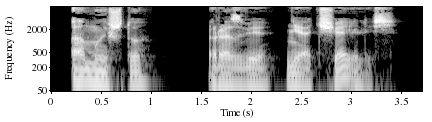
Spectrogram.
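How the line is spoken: Plain. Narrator (Russian): спросил Стилгар

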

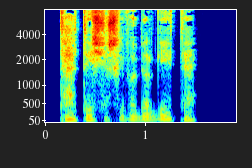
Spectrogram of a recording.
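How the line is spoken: Very quiet speech. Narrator (Russian): Она говорила очень тихо

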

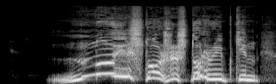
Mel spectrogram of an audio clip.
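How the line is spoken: Shouting. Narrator (Russian): закричал Пучко

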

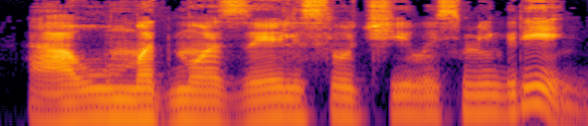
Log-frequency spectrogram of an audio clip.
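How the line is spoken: Disappointed tone, aloud. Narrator (Russian): добавил он вслух разочарованным тоном

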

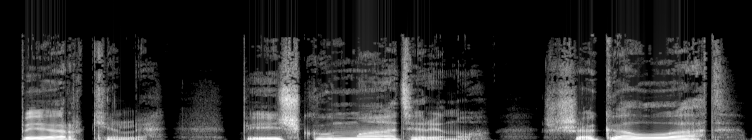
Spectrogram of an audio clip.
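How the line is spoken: Muttering. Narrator (Russian): бормочу я

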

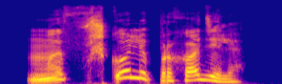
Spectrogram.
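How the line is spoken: Mumbled. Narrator (Russian): промямлил Эйден

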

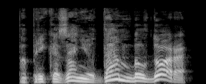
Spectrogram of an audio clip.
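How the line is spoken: Indignant woman. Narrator (Russian): возмущенно начала было Белатриса

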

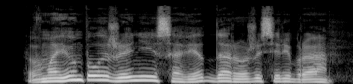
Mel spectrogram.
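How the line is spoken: Sigh. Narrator (Russian): вздохнул я

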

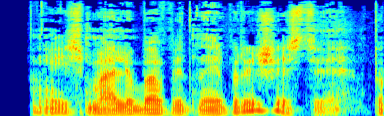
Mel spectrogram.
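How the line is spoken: Mutter. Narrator (Russian): пробормотал Пуаро

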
